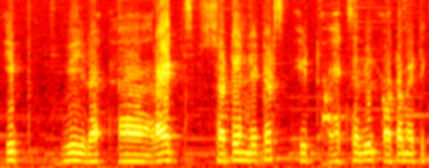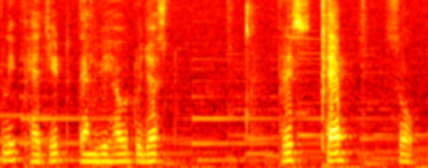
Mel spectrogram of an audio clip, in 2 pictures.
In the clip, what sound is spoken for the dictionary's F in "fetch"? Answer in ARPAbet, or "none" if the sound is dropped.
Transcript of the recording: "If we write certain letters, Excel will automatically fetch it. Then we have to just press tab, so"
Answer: P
